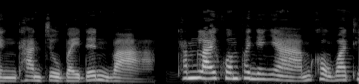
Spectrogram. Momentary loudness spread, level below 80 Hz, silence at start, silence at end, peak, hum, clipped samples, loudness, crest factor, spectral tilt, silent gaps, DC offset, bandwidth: 8 LU; -72 dBFS; 0 s; 0.05 s; -4 dBFS; none; under 0.1%; -23 LUFS; 20 dB; -5.5 dB/octave; none; under 0.1%; 13.5 kHz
